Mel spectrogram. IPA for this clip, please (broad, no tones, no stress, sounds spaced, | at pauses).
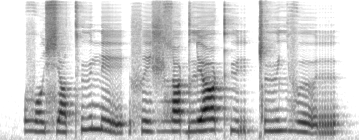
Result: v ɔ̤ ɕ ɑ̤ tʰ ʉ n e | f e ʒ ɮ ɑ ɡ lʲ ɑ kʰ y r ǀ ʉ lʲ v ɵ r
